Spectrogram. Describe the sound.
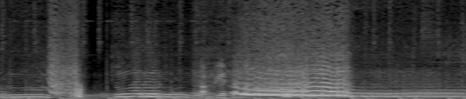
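A buzzing lip vibration of a trumpet player's embouchure buzz, attempted on an F sharp, sliding and wavering in pitch in a few bursts over a steady low rumble, with a voice joining briefly.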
